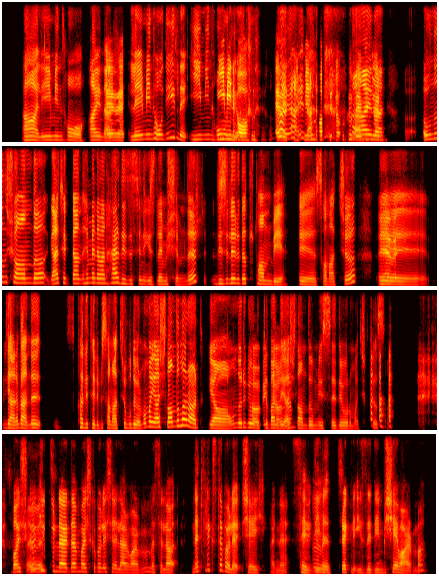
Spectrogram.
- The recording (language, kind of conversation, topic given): Turkish, podcast, Bir filmi tekrar izlemek neden bu kadar tatmin edici gelir?
- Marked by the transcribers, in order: chuckle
